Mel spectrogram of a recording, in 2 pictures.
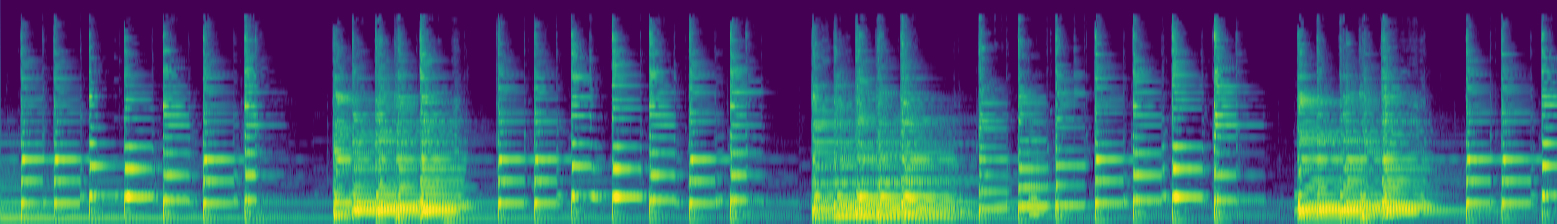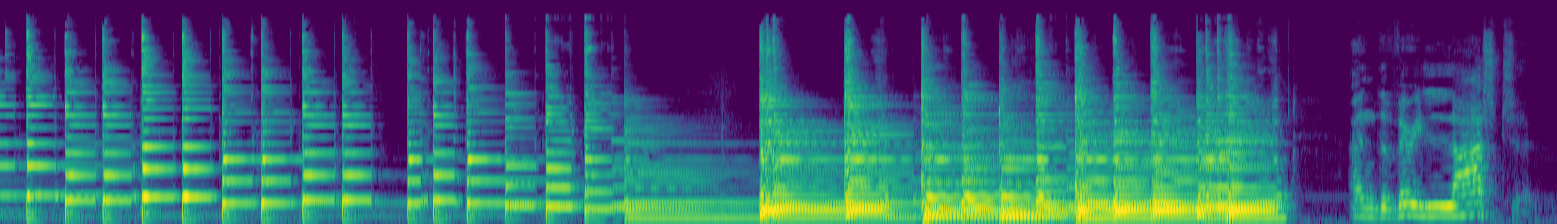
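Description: Flamenco guitar playing sevillanas at a slow teaching pace: rasgueado strums and index-finger down- and upstrokes with golpe taps on the top, in short phrases of chord strokes broken by brief pauses. The playing stops near the end and a man's voice begins.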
